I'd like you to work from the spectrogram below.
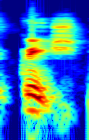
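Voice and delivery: "क्रेश" as one syllable with final sh; one-syllable pronunciation. Shown as a demonstration. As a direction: say "क्रेश" ending on sh, no vowel after it. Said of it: "इसका उच्चारण बेटा इतना रहता है". ("क्रेश" को एक अक्षर में, अंत में श के साथ)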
